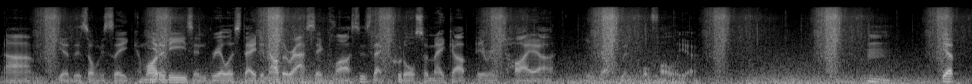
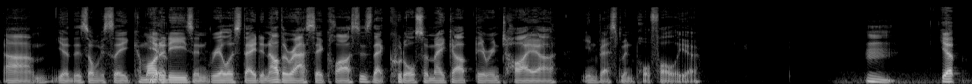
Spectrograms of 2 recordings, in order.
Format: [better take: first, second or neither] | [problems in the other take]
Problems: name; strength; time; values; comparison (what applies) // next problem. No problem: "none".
second | wind noise on the microphone; heavy; as loud as the speech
